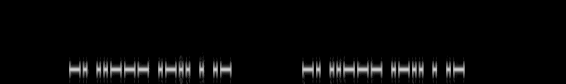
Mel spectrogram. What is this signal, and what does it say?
Morse code, heard as a keyed tone, about 36 wpm, 700 Hz. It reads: N2LEA N2LEA
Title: USA Call Signs - 5 Characters - Repeated 2x - 35wpm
